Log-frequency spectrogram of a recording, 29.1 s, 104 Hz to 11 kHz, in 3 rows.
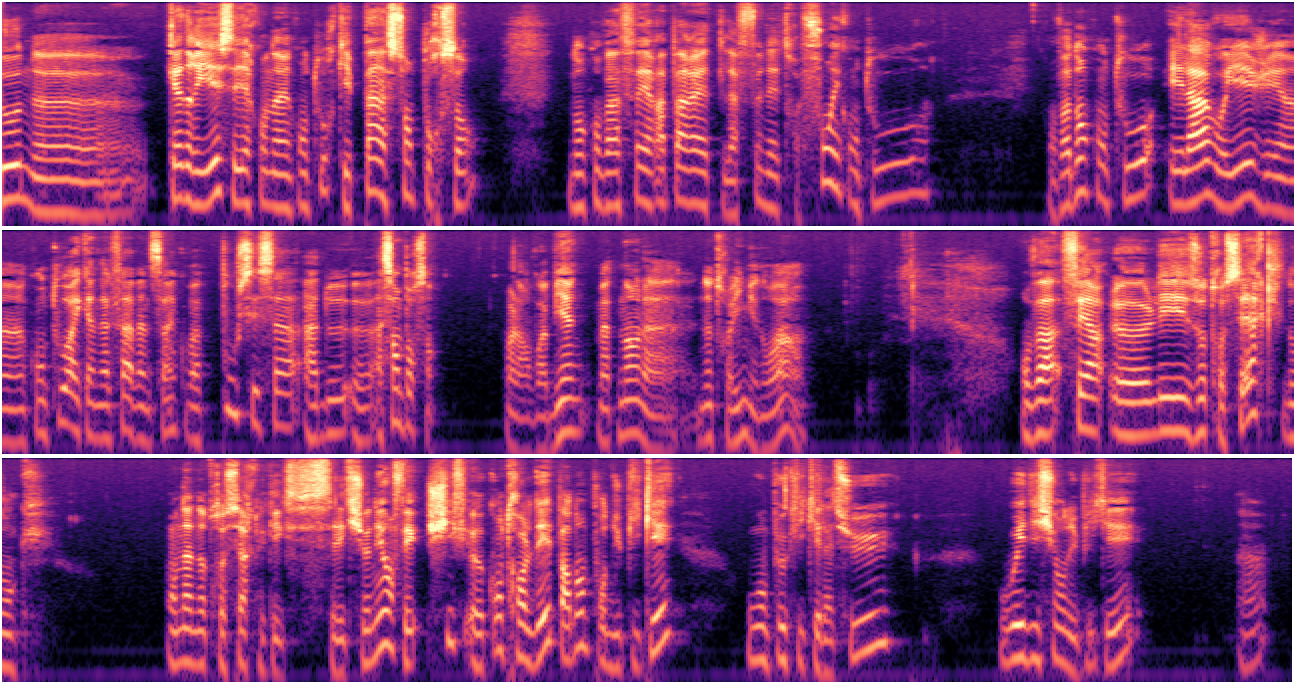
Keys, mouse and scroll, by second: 5.7 click, 7.9 click, 11.1-13.0 drag, 15.2 middle click, 15.7 middle click, 16.3-17.3 scroll down 1, 16.8 KP_Subtract, 17.3-18.6 scroll down 1, 18.6 click, 27.0 click, 28.3 click.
